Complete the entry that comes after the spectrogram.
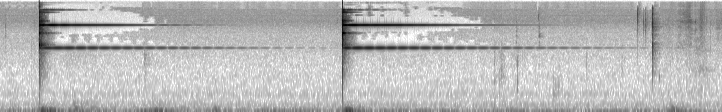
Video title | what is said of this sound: With Silver Exploding Watch Out For THIS Major Threat! | you can hear it as it rings and you can hear it is it is a beautiful sound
